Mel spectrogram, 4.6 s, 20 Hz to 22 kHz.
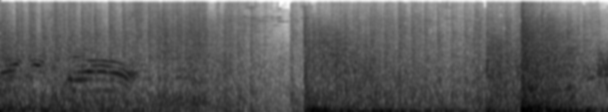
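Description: Rapid machine gun fire from a real-time strategy battle in Company of Heroes 2, blended into dense overlapping gunfire and rumbling explosions that stay loud throughout, with a commentator talking over it.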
